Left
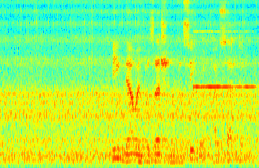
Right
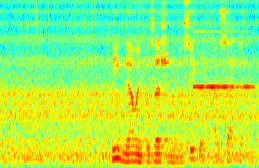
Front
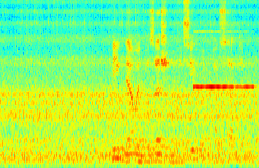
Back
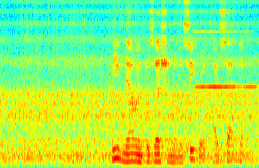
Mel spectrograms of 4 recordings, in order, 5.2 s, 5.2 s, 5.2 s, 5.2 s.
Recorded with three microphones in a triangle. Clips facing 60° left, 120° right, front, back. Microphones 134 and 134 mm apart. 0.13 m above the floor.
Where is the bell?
130° right, 1.0 m.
